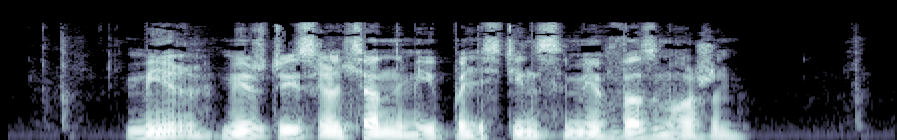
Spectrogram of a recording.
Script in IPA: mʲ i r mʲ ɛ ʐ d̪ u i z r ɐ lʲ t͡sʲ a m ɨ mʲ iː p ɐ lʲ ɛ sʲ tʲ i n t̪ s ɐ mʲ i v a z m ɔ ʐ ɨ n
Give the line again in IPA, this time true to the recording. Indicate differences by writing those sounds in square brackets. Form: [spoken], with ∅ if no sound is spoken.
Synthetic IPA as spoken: mʲ i r mʲ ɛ ʐ d̪ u i z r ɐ lʲ t͡sʲ a [n] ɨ mʲ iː p ɐ lʲ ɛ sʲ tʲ i n t̪ s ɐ mʲ i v a z m ɔ ʐ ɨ n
